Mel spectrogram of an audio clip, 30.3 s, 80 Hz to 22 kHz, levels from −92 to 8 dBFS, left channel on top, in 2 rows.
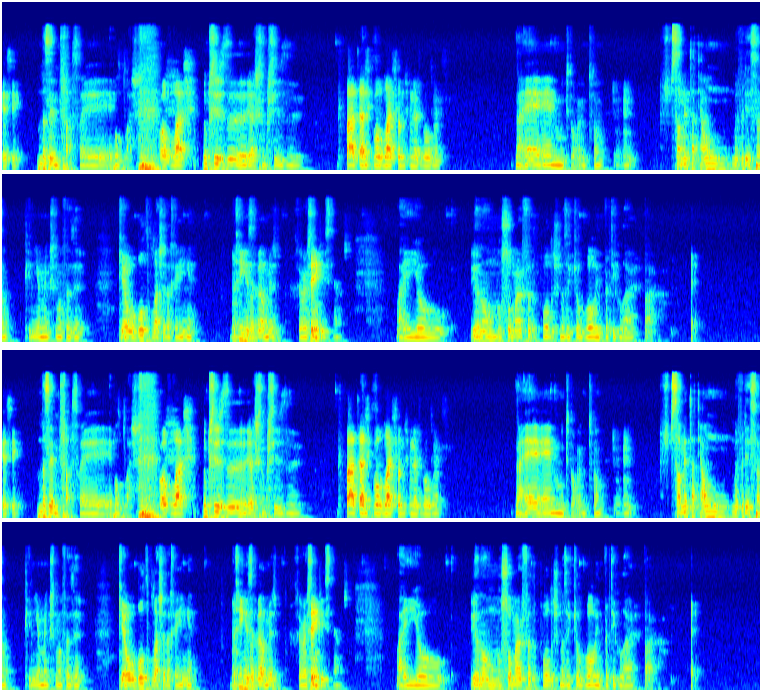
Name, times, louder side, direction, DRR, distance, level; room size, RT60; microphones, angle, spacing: voice 1, 0.7-3.5 4.0-6.0 7.2-7.3 10.3-12.0 13.2-15.3 15.6-16.7 17.1-17.2 17.5-19.0 19.7-20.7 21.0-21.9 22.2-22.6 23.1-23.9 24.5-28.4, right 1 dB, 30° right, 3 dB, 1.5 m, -27 dB
voice 2, 3.2-3.9 4.2-4.3 6.9-8.7 12.4-12.6 19.8-20.2 21.3-21.5, right 2 dB, 15° right, -1 dB, 1.4 m, -22 dB
14.0 x 4.7 x 3.9 m, 0.36 s
head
